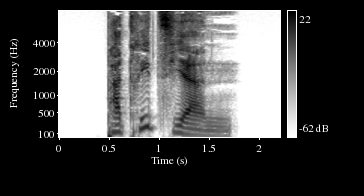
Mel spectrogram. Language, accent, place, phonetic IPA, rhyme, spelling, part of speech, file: German, Germany, Berlin, [paˈtʁiːt͡si̯ɐn], -iːt͡si̯ɐn, Patriziern, noun, De-Patriziern.ogg
- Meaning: dative plural of Patrizier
